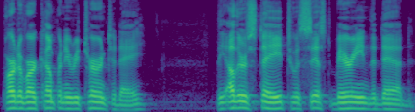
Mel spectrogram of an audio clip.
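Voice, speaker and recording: A man reading old letters aloud in a reader's theatre style, with a solemn, measured delivery. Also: mid-range voice, fairly even intonation, a bit bright.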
